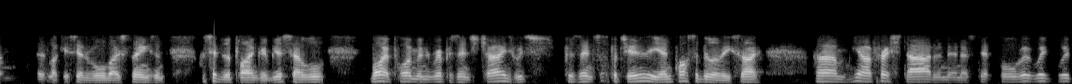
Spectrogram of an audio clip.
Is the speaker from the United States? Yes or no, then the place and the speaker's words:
no; Adelaide, South Australia, Australia; growing up in Adelaide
